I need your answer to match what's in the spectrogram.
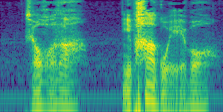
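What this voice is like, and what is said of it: Quiet, hushed question. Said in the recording (Chinese): “小声的呃问大超”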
